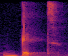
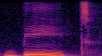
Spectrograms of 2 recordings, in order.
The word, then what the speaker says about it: bit: Let's take the word bit. Bit. Bit. In case you stretch the sound, it would become beat. But beat is a different word. It is spelled B-E-A-T. The word B-I-T is the one in which we use the I sound.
